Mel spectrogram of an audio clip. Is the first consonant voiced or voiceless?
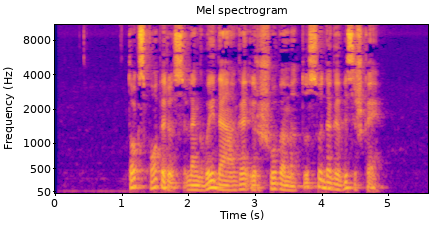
voiceless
